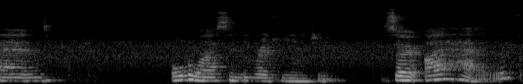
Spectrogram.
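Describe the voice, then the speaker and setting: A woman's fairly low voice with an Australian accent, at a fairly slow pace with ordinary pitch variation, long and frequent pauses, and audible room echo. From Australia, Brisbane. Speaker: reiki healer and meditation teacher. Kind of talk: livestream chat with viewers. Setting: livestream. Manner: warm, welcoming.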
